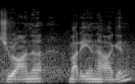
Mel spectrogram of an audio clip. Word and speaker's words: Joanna Marienhagen: Nan Pimentel is the Vice President of Home Solutions for SMA America, and Joanna Marienhagen is the Vice President of Home Segment, SMA Solar Technology.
